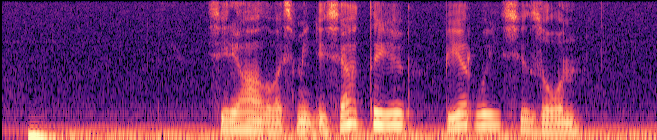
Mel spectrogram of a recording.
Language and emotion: Russian, neutral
